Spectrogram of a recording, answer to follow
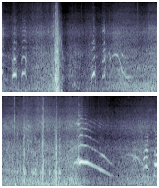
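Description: A person's shrill, high-pitched laughter in short bursts, with a long falling whoop about five seconds in, over breaking surf splashing and rushing across the camera as a wave knocks it over. A sharp whoosh of water hits about a second in.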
